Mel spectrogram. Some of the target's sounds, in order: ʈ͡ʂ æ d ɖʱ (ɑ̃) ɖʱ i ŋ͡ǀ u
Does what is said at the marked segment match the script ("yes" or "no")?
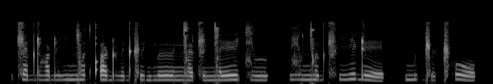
no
